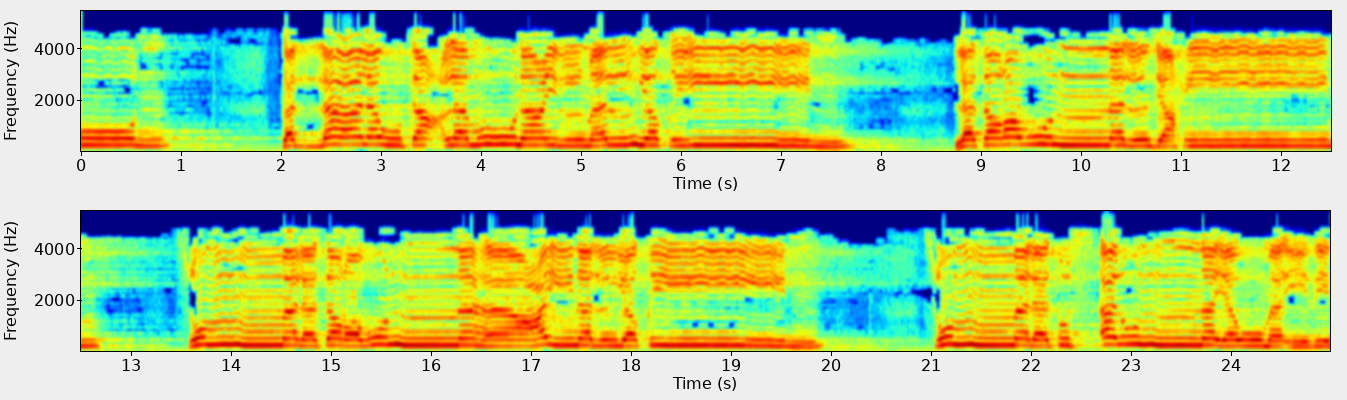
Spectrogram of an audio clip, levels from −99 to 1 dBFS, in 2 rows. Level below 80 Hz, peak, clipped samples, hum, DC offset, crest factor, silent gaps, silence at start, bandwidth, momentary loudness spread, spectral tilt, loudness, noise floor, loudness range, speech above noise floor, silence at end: -48 dBFS; 0 dBFS; 0.1%; none; 0.2%; 10 dB; none; 0 s; 5.4 kHz; 6 LU; -6 dB/octave; -8 LUFS; -40 dBFS; 3 LU; 32 dB; 0 s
